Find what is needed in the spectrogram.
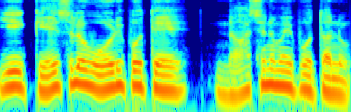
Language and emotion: Telugu, fearful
